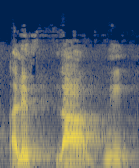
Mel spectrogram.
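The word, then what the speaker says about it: الم: Not pronounced as Alif Lam Mim Alam, no. Alif Lam Mim.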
